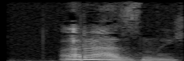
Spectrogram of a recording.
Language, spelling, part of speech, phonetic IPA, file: Russian, разный, adjective, [ˈraznɨj], Ru-разный.ogg
- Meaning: 1. different, diverse, unlike 2. various, varied, miscellaneous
